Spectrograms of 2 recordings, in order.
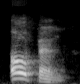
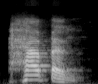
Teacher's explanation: Open, olha só, o verbo, a pronúncia, a gente não vai pronunciar open, você vai pronunciar open, ou seja, a sílaba tônica, a sílaba forte é a primeira sílaba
